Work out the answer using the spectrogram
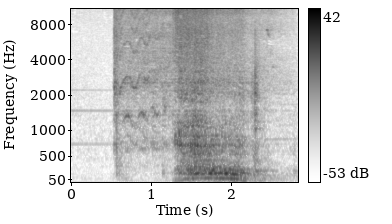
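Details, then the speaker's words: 2001 Camaro SS V8, cam and bolt-ons, started after a replacement PCM was fitted. It cranks briefly, catches at once and settles into a strong, even rumble, revved lightly out of gear; a normal start. "not too bad for what's done to it it's basically a cam bolt-on car doesn't sound too gosh darn shabby"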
